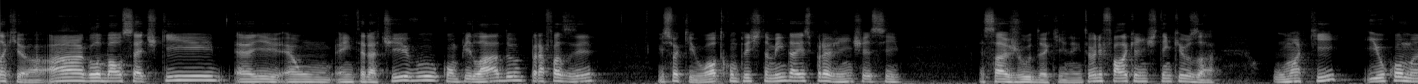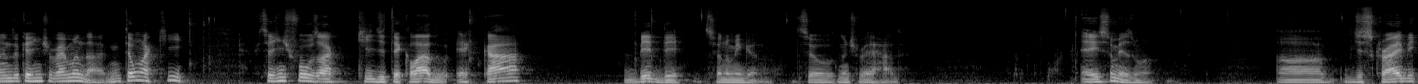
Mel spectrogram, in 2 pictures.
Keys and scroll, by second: 16.1-16.5 typing, 17.2 Left, 18.6-21.2 typing.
